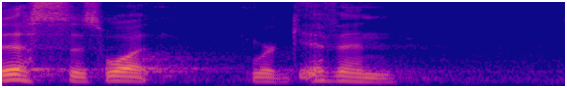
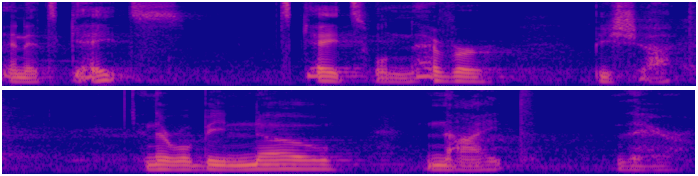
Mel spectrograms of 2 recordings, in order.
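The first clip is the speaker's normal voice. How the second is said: slow, soft scripture reading; hushed reverent reading; 4 dB quieter than usual. Acted. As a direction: read the promise gently and reverently. Reads scripture passage slowly.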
